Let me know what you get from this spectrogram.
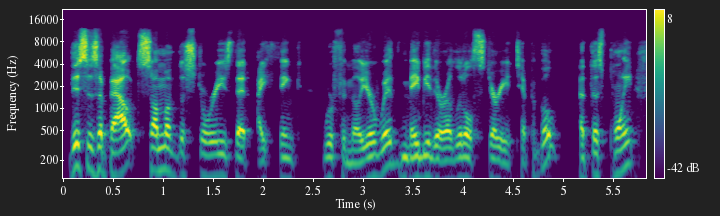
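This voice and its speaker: A man hosting a radio talk show, introducing his guest in a measured, courteous way. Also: mid-range voice, animated, darkish tone. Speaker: radio and podcast host. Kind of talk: radio interview.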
